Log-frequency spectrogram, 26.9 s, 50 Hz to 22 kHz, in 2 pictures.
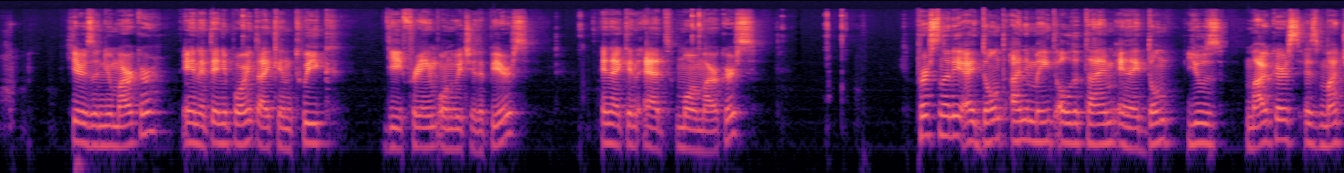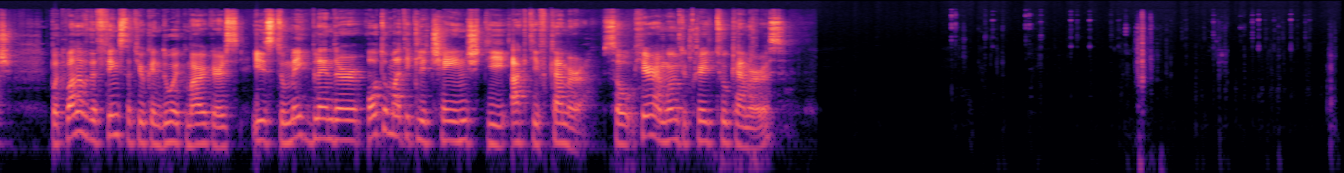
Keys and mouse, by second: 2.8-5.9 drag, 7.1-8.5 drag, 20.5 middle click, 21.0 shift+a, 23.4 middle click, 23.5 g, 24.0-24.8 middle drag, 24.9 ctrl+alt+KP_0, 25.3 middle drag, 25.7 shift+f, 25.7 shift+d, 25.9 click, 26.2 shift+middle click, 26.3 middle click.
